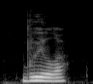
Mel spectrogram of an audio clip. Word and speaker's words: было: Это было интересно. – Good, only don't accent the о. – Это было интересно.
